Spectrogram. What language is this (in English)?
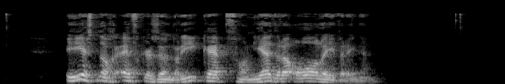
Western Frisian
